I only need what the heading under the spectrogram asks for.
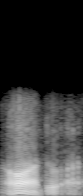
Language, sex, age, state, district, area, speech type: Manipuri, male, 60+, Manipur, Kangpokpi, urban, conversation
